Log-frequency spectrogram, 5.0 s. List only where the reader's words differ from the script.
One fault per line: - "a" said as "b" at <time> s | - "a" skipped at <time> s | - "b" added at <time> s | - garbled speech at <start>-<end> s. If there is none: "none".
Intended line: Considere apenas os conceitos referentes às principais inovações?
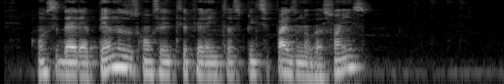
none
